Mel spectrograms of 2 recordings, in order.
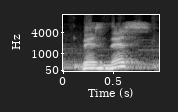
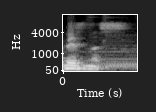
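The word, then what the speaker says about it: business: इन्होंने वर्ड पूछा है बिजनेस, तो ये वर्ड दो तरह के हैं। अगर हम बरतानवी प्रोनाउंसिएशन को फॉलो करेंगे तो ये है बिजनेस, और अमेरिकन को फॉलो करेंगे तो ये है बिजनेस।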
